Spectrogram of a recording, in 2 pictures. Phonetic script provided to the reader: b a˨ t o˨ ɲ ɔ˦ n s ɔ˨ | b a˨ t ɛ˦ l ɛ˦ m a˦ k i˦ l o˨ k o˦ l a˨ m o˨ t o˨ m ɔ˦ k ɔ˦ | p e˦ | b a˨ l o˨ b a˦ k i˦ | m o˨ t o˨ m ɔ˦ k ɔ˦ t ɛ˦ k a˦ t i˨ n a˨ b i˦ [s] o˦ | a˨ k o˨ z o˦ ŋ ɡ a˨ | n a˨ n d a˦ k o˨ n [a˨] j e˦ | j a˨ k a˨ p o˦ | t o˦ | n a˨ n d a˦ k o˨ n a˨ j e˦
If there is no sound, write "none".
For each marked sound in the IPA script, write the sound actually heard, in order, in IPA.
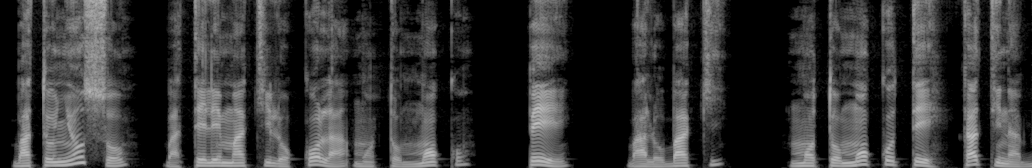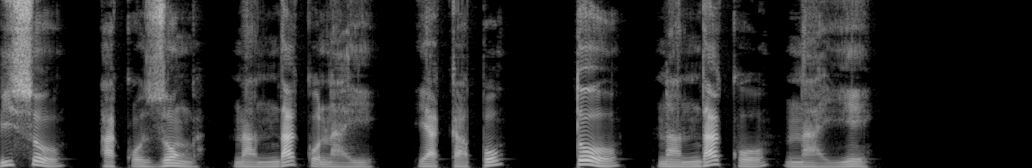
s, a˨

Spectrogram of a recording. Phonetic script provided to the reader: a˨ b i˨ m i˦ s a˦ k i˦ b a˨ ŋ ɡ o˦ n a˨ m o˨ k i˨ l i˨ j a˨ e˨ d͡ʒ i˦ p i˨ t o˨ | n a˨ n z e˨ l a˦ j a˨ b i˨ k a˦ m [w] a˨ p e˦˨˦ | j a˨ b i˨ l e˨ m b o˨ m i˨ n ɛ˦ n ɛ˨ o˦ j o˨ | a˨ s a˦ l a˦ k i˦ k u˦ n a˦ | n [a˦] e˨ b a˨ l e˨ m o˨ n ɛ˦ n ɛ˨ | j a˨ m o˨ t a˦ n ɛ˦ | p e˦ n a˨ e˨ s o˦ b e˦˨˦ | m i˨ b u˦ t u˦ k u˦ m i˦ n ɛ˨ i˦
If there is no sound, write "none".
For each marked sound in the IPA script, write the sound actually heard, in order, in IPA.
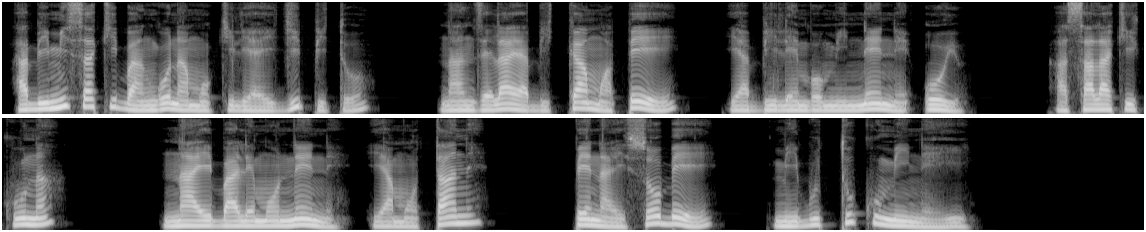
w, a˨

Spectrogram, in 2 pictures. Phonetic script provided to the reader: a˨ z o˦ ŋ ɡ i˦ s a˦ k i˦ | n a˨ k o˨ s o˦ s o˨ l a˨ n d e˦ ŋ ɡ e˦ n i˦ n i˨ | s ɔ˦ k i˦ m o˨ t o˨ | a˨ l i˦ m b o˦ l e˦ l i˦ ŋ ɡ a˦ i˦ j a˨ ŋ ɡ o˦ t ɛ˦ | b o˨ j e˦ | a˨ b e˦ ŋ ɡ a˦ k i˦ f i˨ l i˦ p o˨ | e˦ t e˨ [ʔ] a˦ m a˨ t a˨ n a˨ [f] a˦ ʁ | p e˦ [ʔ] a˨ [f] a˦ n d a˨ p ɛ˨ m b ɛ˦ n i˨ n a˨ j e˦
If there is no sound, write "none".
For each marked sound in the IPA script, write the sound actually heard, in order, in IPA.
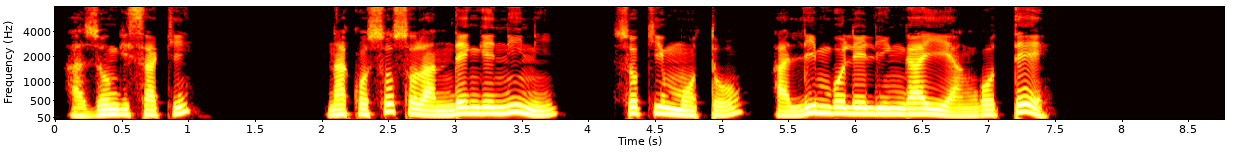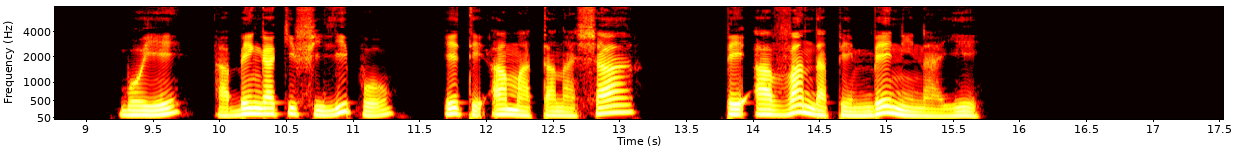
ʔ, ʃ, ʔ, v

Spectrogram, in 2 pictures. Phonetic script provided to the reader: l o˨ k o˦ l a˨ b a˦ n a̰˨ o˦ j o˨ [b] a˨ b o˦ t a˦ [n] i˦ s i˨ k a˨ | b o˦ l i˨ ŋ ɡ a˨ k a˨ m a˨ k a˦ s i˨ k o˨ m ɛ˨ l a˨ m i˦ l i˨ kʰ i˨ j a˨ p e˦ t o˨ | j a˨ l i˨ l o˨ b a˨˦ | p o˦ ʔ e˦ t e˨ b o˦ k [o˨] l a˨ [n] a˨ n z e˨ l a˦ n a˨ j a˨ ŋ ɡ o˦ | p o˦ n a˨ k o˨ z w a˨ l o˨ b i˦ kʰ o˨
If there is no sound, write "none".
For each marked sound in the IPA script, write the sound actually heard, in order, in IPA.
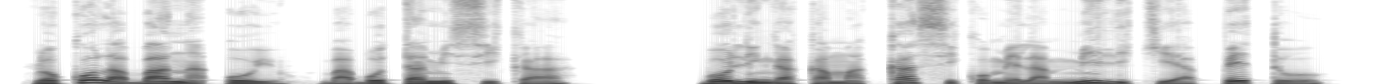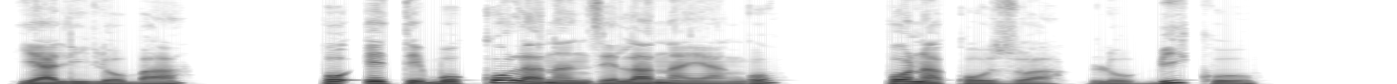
b, m, o˦, n

